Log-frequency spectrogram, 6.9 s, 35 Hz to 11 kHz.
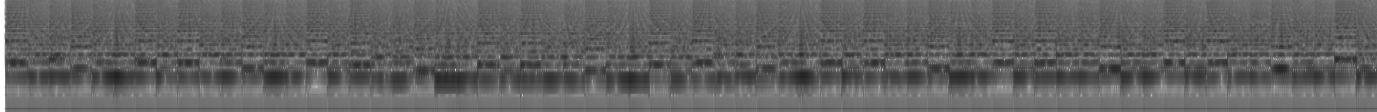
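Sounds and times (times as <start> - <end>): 
thin synth lead: 0.0 - 6.8.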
